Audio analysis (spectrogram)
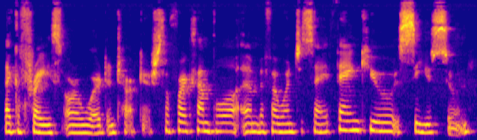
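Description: A young woman interviewing a guest in relaxed chat, full of likes and honestlys. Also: on the low side, moderate pace. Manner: chatty, uses like and honestly a lot. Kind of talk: casual chat.

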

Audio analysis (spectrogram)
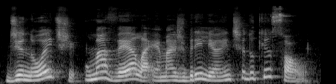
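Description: A woman from Brazil teaching an online English lesson, reading lyrics slowly and carefully and then translating them. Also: medium pitch, animated, breathy edge.

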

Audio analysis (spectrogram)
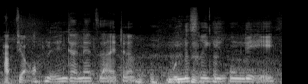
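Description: A man's voice: mid-range voice, fairly quick, gravelly, noisy background. A man from Berlin co-hosting a podcast, recapping press conferences in a wry, sarcastic, rambling way. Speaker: podcast co-host.

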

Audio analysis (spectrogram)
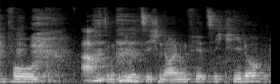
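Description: Guy in his 20s from italy, podcast chat, creaky voice, echoey room w faint noise. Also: mid-range voice. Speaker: podcast co-host, calisthenics coach. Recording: roomy echo, faint background noise.

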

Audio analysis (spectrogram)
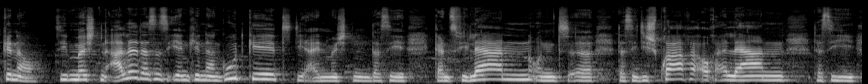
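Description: A woman's voice: mid-range voice, normal speed, hardly any pauses, husky. A woman in her fifties who runs a daycare centre, giving rambling, self-correcting answers with a wry touch. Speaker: daycare director. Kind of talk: interview answers.

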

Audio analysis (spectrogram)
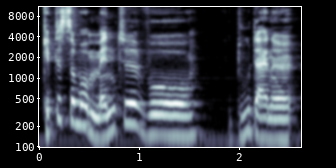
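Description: A man co-hosting a relaxed conversation from home over a remote call. He rambles through his thoughts with plenty of fillers. He chuckles often as he talks. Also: fairly high pitch, slow pace. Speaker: podcast co-host. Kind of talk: casual chat. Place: at home, with a dog nearby.

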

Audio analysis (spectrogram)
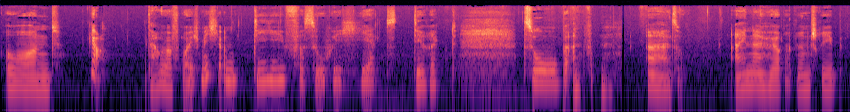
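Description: A woman's voice: fairly low pitch, slow, creaky, breathy edge. A woman hosting a podcast, talking casually and thinking aloud as she answers listener questions. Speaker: podcast host.

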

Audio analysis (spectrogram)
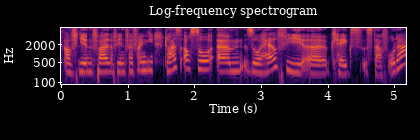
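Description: A woman's voice: on the high side, normal speed, fairly bright tone, dry recording. Nasal woman host with a cold. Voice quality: slightly nasal. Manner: chatty, many fillers, enthusiastic. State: has a cold, a bit nasal. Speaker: podcast host. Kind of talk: casual podcast interview.

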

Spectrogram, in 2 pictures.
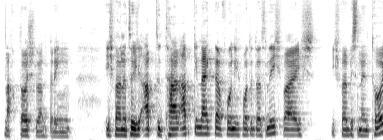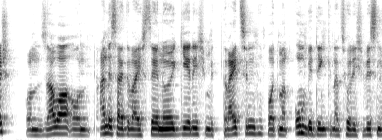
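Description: A thirty-year-old man from Ghana, talking casually and a little haltingly as an interview guest, with a joking streak. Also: medium pitch, fairly bright tone. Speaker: interview guest, personal trainer. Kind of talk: casual personal storytelling.

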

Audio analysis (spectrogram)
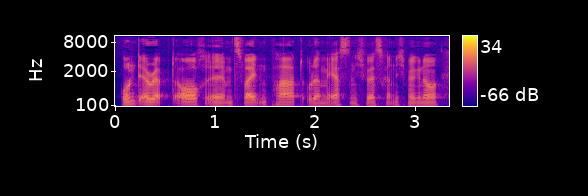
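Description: A man's voice: mid-range voice, fairly even intonation, fast talker, gravelly, darkish tone, dry recording, clean studio sound. A young man in casual chat, talking through a music release with fillers and restarts. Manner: thoughtful, many fillers and restarts. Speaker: podcast co-host discussing music.

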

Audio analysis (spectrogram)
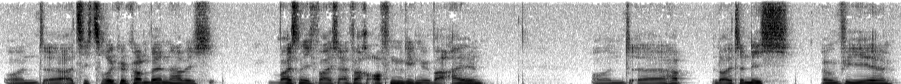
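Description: A young man from Germany talks through his story in a relaxed interview, stopping and restarting often and breaking into short laughs. His voice sits low and dark, with very little rise and fall. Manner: halting, many fillers and restarts, laughs often. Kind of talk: casual interview answers.

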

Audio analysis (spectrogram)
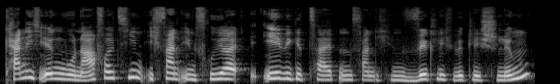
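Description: A woman's voice: a little high, moderate pace. A woman in her twenties from the Palatinate with a slight Palatinate German accent, hosting a podcast in a casual, self-ironic monologue that rambles with lots of restarts. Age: 20s. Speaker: podcast host. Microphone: podcast microphone.

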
